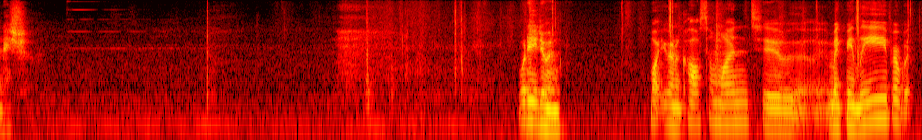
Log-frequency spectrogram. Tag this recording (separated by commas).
Speech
